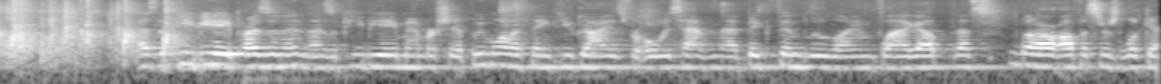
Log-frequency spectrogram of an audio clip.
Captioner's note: applause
